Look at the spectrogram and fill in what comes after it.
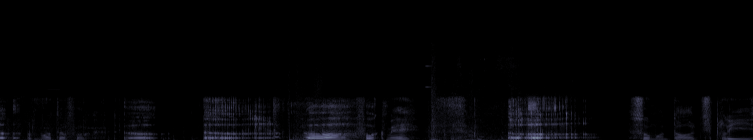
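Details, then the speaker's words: Man on a live stream burping: several loud, long, rumbling voiced belches in a row separated by short pauses; repeated burping, from a burp compilation. "Oh my god, the burp compilation is going to go crazy, bro."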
